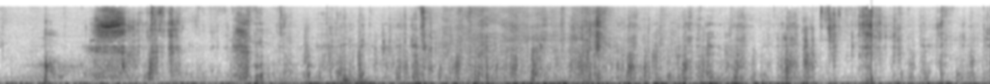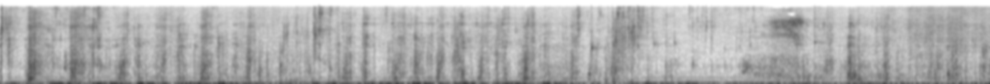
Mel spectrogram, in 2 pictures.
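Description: A person biting into and chewing pan-fried dumplings: crunching and wet chewing sounds, dense and irregular throughout.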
